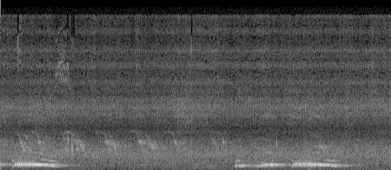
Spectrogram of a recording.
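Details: Spotted dove lure call for trapping: two soft, muffled cooing phrases, the second a slurred run of low hollow notes.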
